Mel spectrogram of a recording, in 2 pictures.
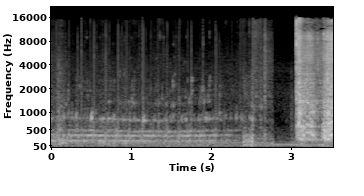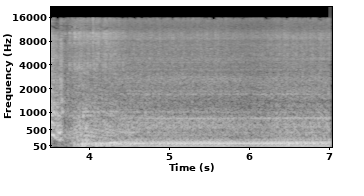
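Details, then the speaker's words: Sunbeam Alpine Series IV, Borg Warner automatic, after water pump replacement and coolant refill: starter catches within a second, smooth, even idle with no knocks or squeal; pulley now stays in place. Normal start and idle. "sounds a whole lot better, and you can see the water pump pulley is staying in place now."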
